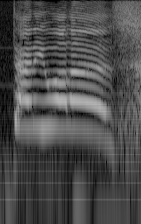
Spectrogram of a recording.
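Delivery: high, drawn-out shout of a name; stretched fan cry, pitched well up; distant fan shout. Retold or imitated. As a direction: yell the name long and high across a crowd. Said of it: "it continues".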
